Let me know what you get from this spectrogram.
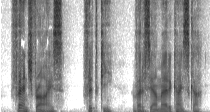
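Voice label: "french fries", English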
